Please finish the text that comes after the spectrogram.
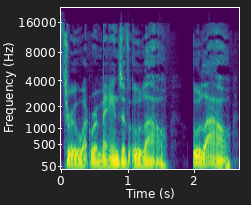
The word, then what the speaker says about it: Ulao: Ulao, pronounced U-lay-o, was a working port on Lake Michigan founded in 1847.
